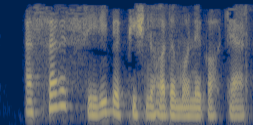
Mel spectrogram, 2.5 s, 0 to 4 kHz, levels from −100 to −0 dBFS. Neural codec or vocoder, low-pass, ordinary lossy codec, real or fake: none; 3.6 kHz; MP3, 24 kbps; real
